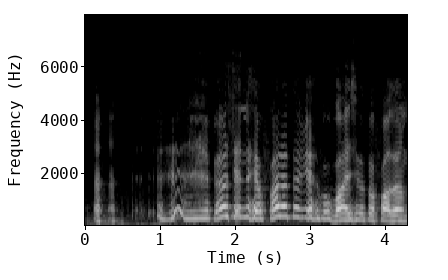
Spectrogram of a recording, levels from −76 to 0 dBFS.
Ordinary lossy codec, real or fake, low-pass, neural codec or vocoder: none; real; 7.2 kHz; none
